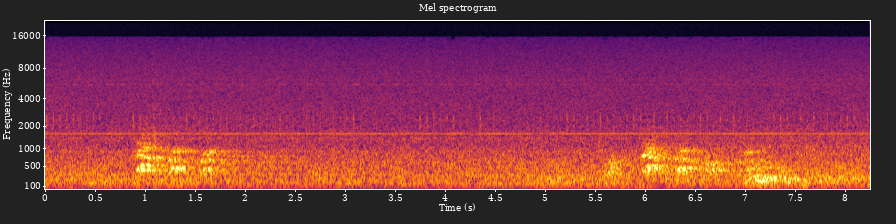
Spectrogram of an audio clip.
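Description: A man's voice calling out from some way off, answering "No" about a second in and calling again around six seconds in, over faint background air with a thin steady whine.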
